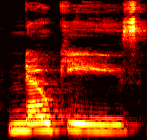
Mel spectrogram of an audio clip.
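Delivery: "gnocchis" as NOH-keez, no y glide; slow demo of "gnocchis", NOH-keez; common mispronunciation. Shown as a demonstration. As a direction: say "gnocchis" with a plain n and long oh. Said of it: "most people would say it".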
